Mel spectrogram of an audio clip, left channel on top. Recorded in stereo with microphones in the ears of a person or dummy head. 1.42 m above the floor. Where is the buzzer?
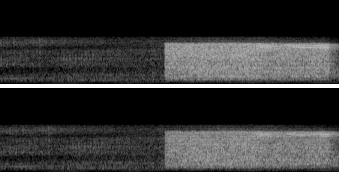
25° left (ahead or behind), 0.9 m.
